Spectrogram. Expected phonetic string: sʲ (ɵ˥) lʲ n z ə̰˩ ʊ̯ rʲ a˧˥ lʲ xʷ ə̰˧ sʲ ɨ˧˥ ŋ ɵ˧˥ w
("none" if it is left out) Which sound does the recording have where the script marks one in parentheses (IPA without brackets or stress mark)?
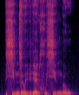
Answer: ə˥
